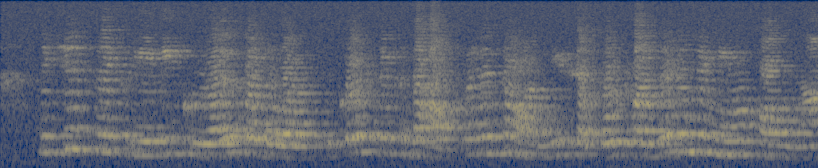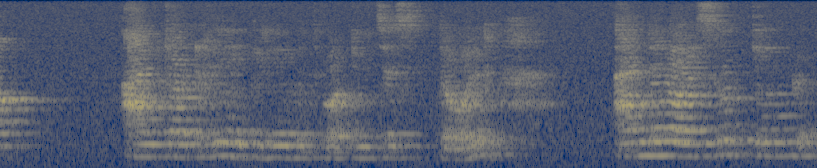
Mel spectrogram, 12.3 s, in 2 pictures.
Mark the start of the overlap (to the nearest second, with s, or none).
none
